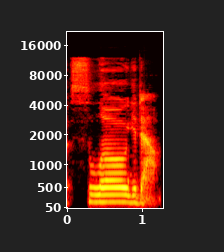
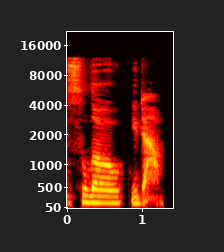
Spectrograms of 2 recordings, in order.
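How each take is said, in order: First: Said in the usual way. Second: Slow you down stretched out slowly, word by word. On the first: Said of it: "I would kind of slow you down". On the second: Shown as a demonstration. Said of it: "literally in the moment".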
